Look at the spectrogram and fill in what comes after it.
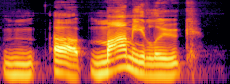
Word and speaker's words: Mameluke: So anyway, he came up with his hedge fund and called it Mommy Luke. Mommy Luke. – Can you spell that, please? – M-A-M-E-L-U-K-E.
